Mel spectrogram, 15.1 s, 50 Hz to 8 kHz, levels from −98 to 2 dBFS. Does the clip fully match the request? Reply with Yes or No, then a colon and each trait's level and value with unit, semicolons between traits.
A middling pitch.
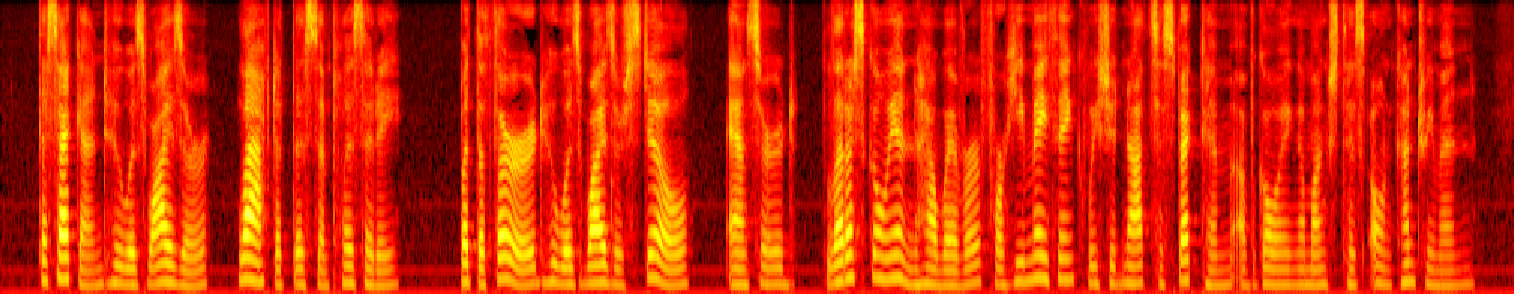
Yes: medium, 165 Hz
